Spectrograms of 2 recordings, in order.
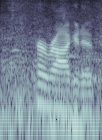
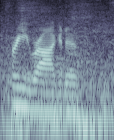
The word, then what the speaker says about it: prerogative: This song ruined so many people thinking that it's pronounced prerogative. And the actual word is pronounced prerogative.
